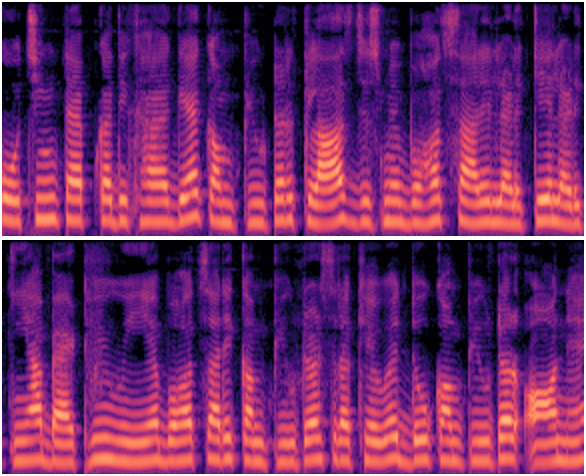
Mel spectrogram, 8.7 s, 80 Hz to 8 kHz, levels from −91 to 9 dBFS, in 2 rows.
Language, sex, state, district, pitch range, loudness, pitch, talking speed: Hindi, female, Punjab, Pathankot, 200-220 Hz, -16 LUFS, 210 Hz, 165 wpm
